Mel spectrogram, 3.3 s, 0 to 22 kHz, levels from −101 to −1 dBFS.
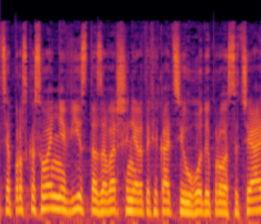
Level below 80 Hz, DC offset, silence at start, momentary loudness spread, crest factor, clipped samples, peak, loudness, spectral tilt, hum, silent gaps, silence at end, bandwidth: -48 dBFS; 0.2%; 0 s; 3 LU; 14 dB; under 0.1%; -4 dBFS; -18 LUFS; -5 dB/octave; none; none; 0 s; 16 kHz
